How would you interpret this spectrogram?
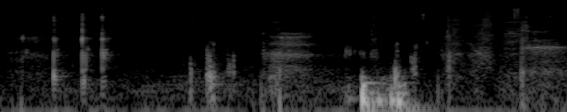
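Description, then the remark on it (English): Mouth sounds of someone sipping coffee from a cup: scattered soft clicks and smacks, then a louder gulp around the middle, with no talking. “And so think about that while I have a sip of coffee.”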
